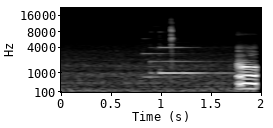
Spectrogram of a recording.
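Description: About a second in, a soft, short chime-like ring sounds with a faint click, fading out in under a second.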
